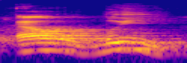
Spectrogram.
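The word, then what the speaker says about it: أرضِ: Bukan ordu. Ardi.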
